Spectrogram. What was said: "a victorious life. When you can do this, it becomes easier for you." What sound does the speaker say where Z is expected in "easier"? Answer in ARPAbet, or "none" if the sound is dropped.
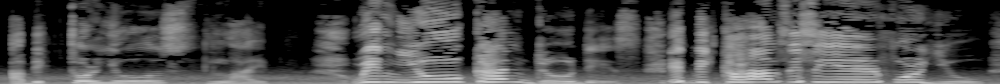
S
